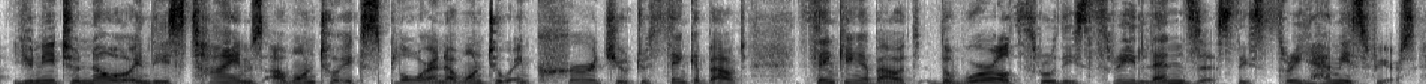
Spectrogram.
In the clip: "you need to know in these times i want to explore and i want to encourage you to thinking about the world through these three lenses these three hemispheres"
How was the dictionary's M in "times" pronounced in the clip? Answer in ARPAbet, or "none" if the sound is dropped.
M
